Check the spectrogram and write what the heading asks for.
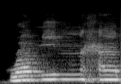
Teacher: Wa minha, tidak wa minha, jangan sampai berdengung karena dia jelas tanpa berdengung. Wa minha langsung. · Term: izhar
